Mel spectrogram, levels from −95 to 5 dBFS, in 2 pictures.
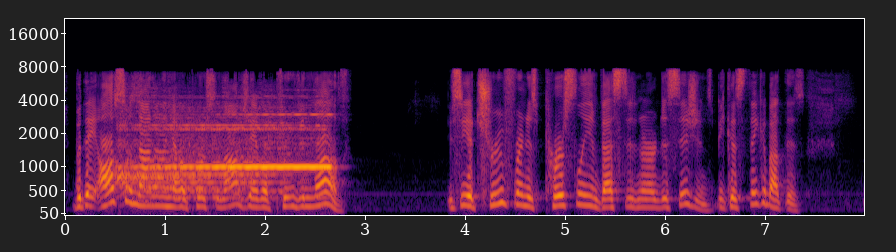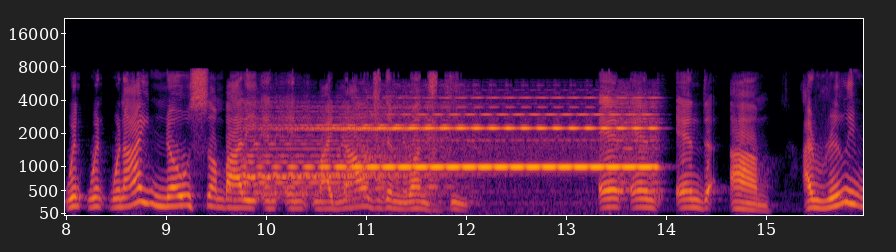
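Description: Speech carries two bouts of feedback howl, 0.47–2.9 s and 9.6–14.15 s: a second device's loudspeaker is re-entering the microphone, so the loop builds a tone near 1 kHz that pulses roughly every 150 ms and peaks about 7 dB above the speech, over a headset path cut off near 7.7 kHz.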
